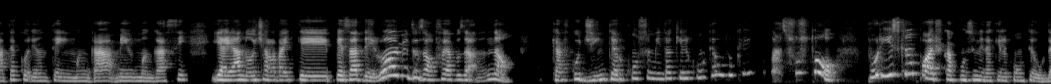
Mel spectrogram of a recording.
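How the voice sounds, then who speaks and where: Woman giving a talk to parents, rapid and animated, keeps checking the room follows. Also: medium pitch. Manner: acts out quoted voices. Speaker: lecturer at a church parents' talk. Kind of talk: lecture to parents.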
